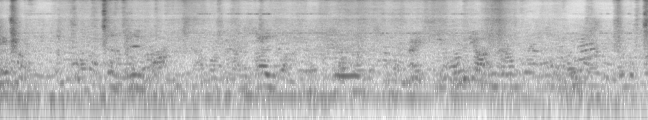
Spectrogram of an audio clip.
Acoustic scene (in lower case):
park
